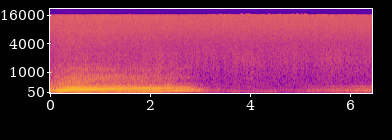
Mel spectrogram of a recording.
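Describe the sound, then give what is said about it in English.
A car engine roars loudly as the driver starts a car chase, its pitch climbing slightly as it accelerates, then the sound falls away to a low, steady rumble as it moves off. No one speaks. “I gun through the town, then ditch my car at the far end behind one of the buildings”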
